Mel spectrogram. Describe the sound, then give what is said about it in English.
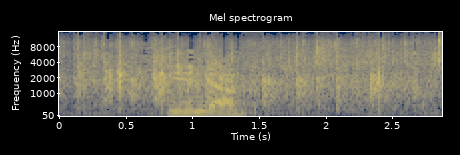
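An audience at the Feast of Tabernacles, on its seventh day, claps to God the Father and His Son Jesus Christ in a dense, steady burst of applause that runs the whole time, with a voice briefly calling out over it near the start. “And that clapping is to God our Father and His Son Jesus Christ, and it's nice to see God working through all of you.”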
